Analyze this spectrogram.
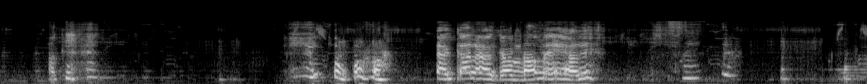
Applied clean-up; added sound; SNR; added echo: neural separator model SepFormer DNS4.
